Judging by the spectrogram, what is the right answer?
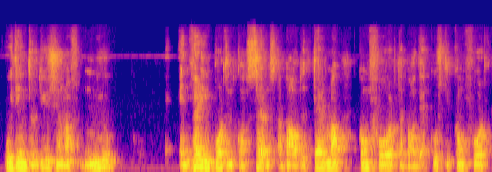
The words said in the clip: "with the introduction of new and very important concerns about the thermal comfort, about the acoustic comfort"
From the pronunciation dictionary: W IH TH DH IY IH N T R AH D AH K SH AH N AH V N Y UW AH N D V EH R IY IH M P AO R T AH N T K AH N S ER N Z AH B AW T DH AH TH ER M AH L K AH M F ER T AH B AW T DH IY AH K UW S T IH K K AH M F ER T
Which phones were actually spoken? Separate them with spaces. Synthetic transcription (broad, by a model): W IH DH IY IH N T R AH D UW SH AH N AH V N Y UW AH N D V EH R IY IH M P AO R T AH N T K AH N S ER N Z AH B AW T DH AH T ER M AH L K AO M F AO T AH B AW T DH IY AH K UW S T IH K K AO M F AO T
